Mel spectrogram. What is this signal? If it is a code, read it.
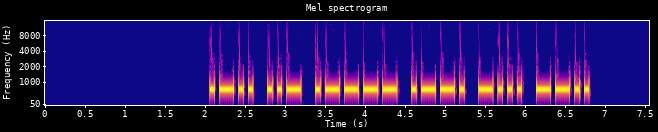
Morse code, heard as a keyed tone, about 20 wpm, 700 Hz. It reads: LU1PBZ
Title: DXCC-100 Call Signs - 6 Characters - Repeated 2x - 20wpm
